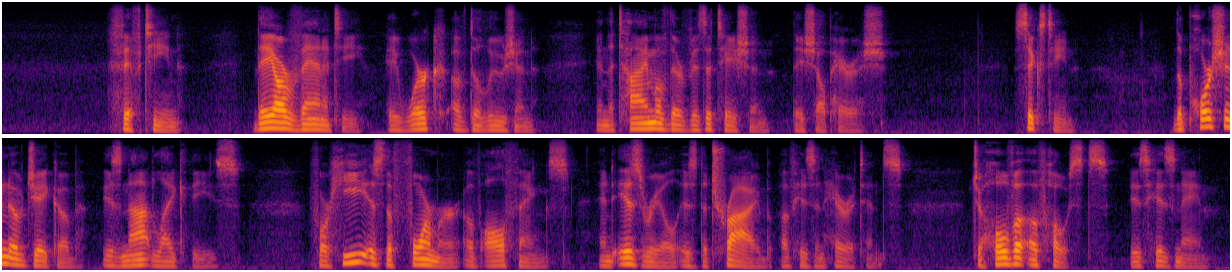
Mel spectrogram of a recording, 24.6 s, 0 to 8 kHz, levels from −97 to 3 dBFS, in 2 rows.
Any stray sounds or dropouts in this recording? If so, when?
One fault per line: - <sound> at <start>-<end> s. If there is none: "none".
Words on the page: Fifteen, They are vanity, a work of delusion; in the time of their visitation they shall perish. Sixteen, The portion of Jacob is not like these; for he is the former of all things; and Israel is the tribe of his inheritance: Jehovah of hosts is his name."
none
